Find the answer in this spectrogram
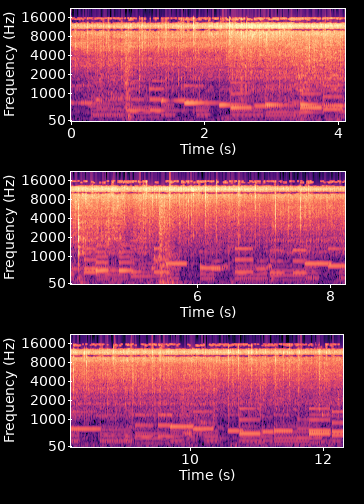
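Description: Chicken pieces and asparagus sizzling steadily in oil in a frying pan, with a couple of sharp taps as wooden chopsticks turn the food. Soft background music with plinking notes plays underneath.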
